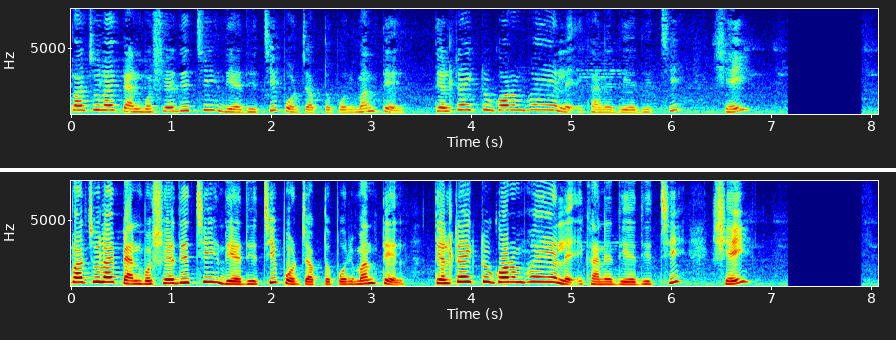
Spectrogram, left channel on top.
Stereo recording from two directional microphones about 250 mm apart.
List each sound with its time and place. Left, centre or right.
0.0 s speech: right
